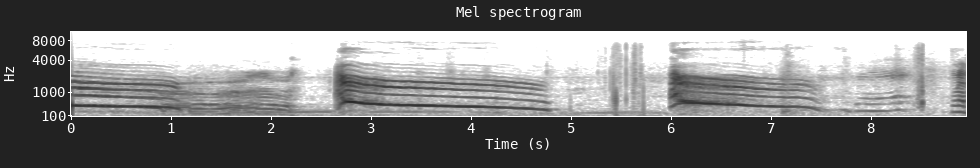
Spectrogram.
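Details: Domestic dogs howling together in a small room, long falling howls with strong harmonics lasting about two seconds each, overlapping voices, brief yips and some speech faintly in the background.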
